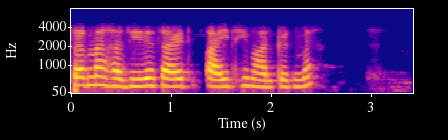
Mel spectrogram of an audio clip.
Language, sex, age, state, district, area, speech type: Hindi, female, 18-30, Madhya Pradesh, Gwalior, urban, conversation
